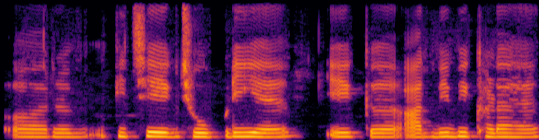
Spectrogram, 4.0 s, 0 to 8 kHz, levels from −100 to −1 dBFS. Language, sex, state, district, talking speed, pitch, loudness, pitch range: Hindi, female, Jharkhand, Sahebganj, 150 wpm, 220 Hz, -21 LUFS, 215-230 Hz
